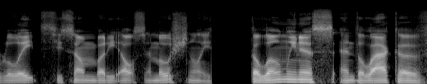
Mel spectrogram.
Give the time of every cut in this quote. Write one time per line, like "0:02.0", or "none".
0:02.4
